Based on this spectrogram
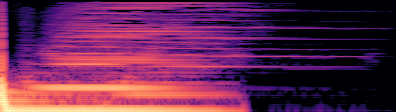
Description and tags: moody layered ring mod bass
